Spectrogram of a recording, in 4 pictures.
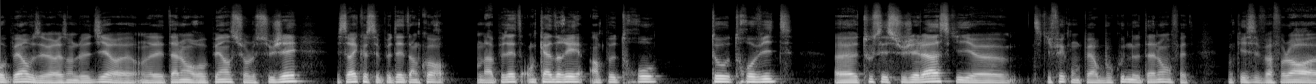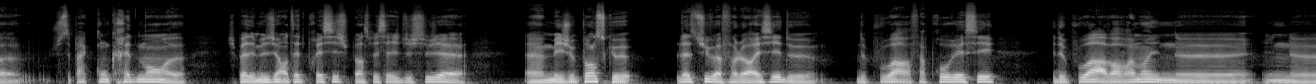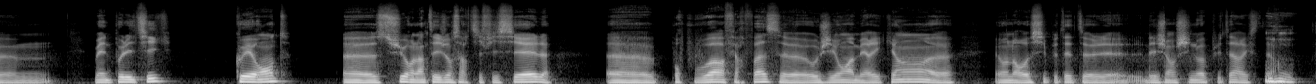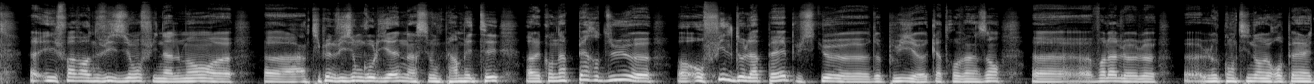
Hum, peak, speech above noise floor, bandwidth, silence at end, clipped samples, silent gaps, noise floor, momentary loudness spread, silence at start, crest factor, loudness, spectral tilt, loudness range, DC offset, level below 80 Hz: none; 0 dBFS; 44 dB; 17.5 kHz; 0 s; under 0.1%; none; -58 dBFS; 10 LU; 0 s; 14 dB; -15 LUFS; -6.5 dB/octave; 6 LU; under 0.1%; -38 dBFS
